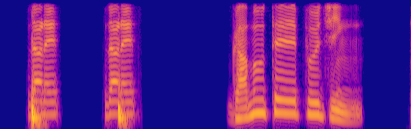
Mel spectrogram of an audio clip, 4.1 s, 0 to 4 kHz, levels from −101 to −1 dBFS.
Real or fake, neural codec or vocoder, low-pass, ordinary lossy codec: real; none; 3.6 kHz; none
